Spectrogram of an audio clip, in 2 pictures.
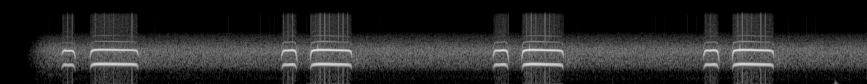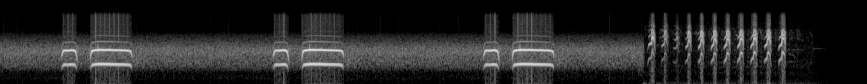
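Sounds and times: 
burrowing owl calling: 0.5s - 1.5s, 2.7s - 3.6s, 4.8s - 5.8s, 7.0s - 7.9s, 9.2s - 10.2s, 11.2s - 12.4s, 13.4s - 14.4s, 15.0s - 16.9s.

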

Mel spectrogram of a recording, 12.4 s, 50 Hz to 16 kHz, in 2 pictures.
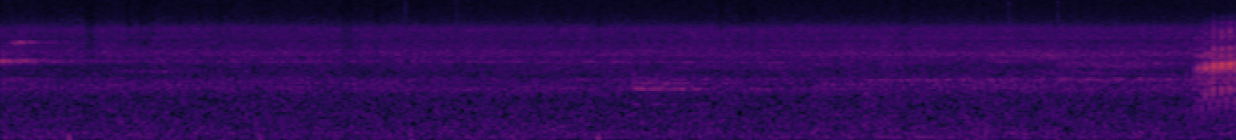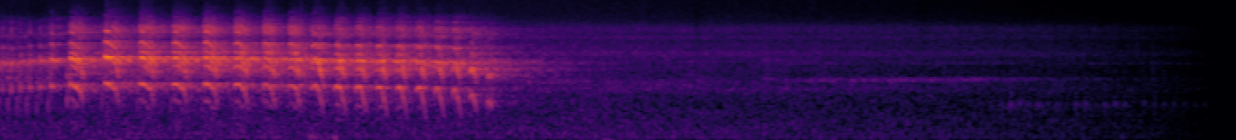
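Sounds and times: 
olive-backed woodpecker: 6.0s - 8.9s.

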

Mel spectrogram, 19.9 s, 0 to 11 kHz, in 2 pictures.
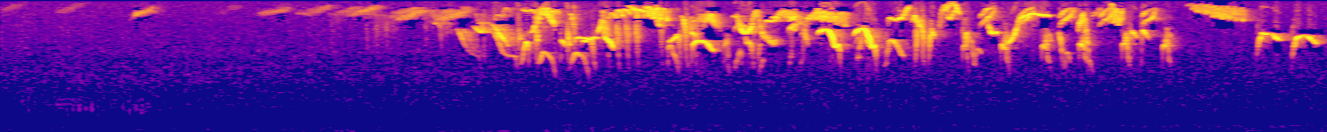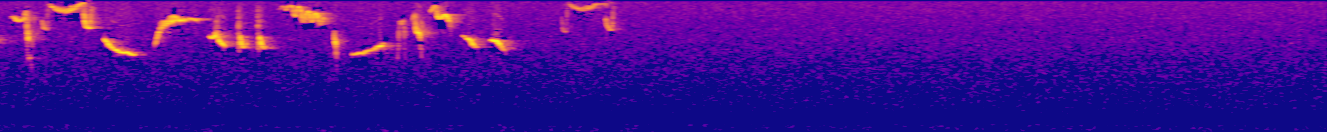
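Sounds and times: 
pale-naped brush finch calling: 2.0s - 14.6s.

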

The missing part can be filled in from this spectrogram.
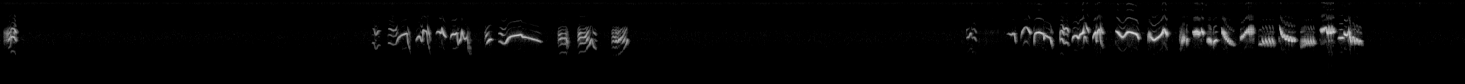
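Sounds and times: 
Thekla's lark song of varied twittering phrases: 0.0s - 0.2s, 3.7s - 6.3s, 9.6s - 13.6s.

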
